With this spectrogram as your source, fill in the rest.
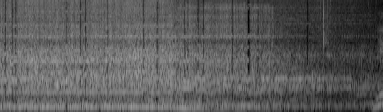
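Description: A kitchen blender runs loud and steady, whirring through milk, sugar and Rooh Afza syrup for a few seconds, its drone softening slightly toward the end.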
